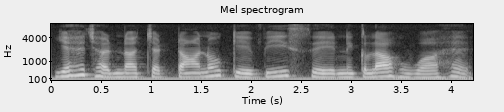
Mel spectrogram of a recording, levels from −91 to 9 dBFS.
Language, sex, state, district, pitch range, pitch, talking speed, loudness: Hindi, female, Madhya Pradesh, Katni, 155-190 Hz, 165 Hz, 130 wpm, -17 LUFS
